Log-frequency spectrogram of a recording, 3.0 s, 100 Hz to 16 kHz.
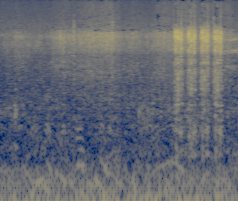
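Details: Amur stonechat at Shonan International Village, Japan, on 6 October 2016, gives four quick, hard clicking tacks in rapid succession over a steady low rumble of distant traffic.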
